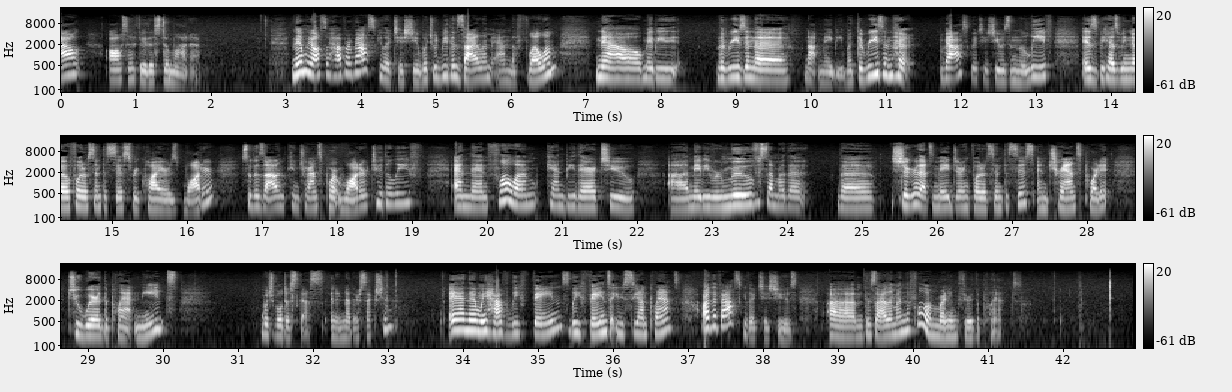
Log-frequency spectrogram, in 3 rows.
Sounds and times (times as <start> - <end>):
Speech: 0.0 - 1.9, 2.7 - 30.3, 31.3 - 41.6
Inside, small room: 0.0 - 42.9.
